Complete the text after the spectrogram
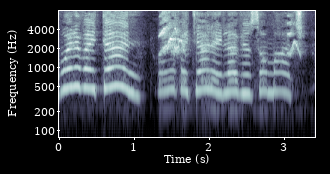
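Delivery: high, begging voice for the bird; pleading bird voice. Retold or imitated. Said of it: "He's like".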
